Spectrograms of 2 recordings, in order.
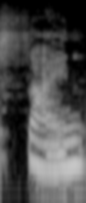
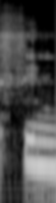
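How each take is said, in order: First: The vowel sounds like 'eye'. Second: The vowel is a short 'i'. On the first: The speaker calls it right. "तो इसे साइन पढ़ेंगे" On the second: The speaker calls it wrong. "सिन नहीं पढ़ेंगे"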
